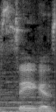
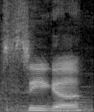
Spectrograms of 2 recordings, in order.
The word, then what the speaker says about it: Sega: Sega is always Sega. Always. Seager is objective. That is objectively correct. I will fight you over this. I will die on this hill. Sega. No, but in all seriousness, I just grew up calling it Sega. and uh the majority of my Australian friends also same deal. So I'm just saying it's probably a regional pronunciation.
